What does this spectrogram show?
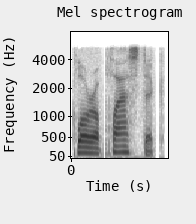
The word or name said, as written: chloroplastic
